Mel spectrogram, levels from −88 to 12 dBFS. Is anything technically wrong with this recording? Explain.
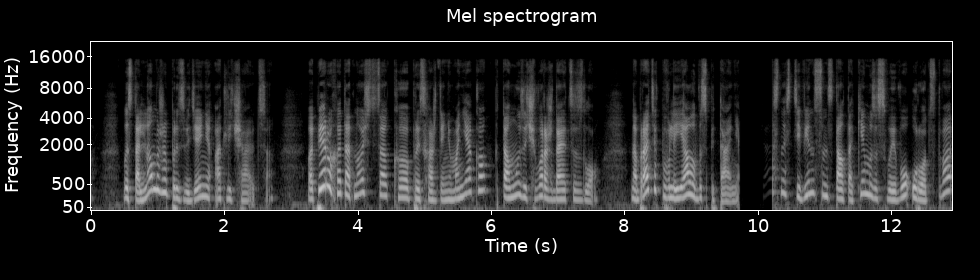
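Yes. From 9.72 to 10.22 s there is a 24-bit alignment error (too quiet): 24-bit samples in the low bytes of 32-bit words are read as 32-bit, dropping the speech about 48 dB. The waveform collapses to a near-flat line and the spectrogram goes almost blank.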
